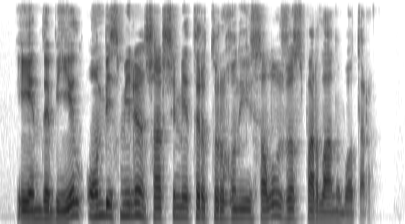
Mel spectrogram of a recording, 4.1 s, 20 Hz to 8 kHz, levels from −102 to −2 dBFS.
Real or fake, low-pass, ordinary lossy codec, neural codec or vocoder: real; 7.2 kHz; none; none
